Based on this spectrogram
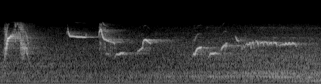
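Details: Oriental magpie-robin, Lampung type, bringing out isian phrases: loud opening note, then clear whistled slurs stepping down and up, ending in a wavering sustained whistle.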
